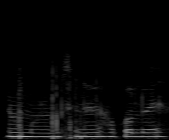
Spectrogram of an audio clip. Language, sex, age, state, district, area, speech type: Assamese, female, 30-45, Assam, Dhemaji, rural, spontaneous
